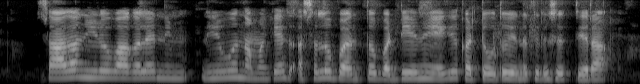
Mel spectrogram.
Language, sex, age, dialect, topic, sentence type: Kannada, female, 18-24, Coastal/Dakshin, banking, question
